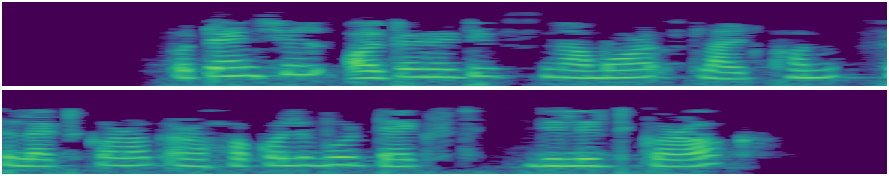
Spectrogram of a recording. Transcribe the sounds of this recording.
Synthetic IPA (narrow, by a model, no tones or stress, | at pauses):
pɔtensialɔltaɹnetibsnamɔɹslajtkʰɔnselek̚tkɔɹɔkaɹuxɔkɔlubuɹtɛkstdilidkɔɹɔk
